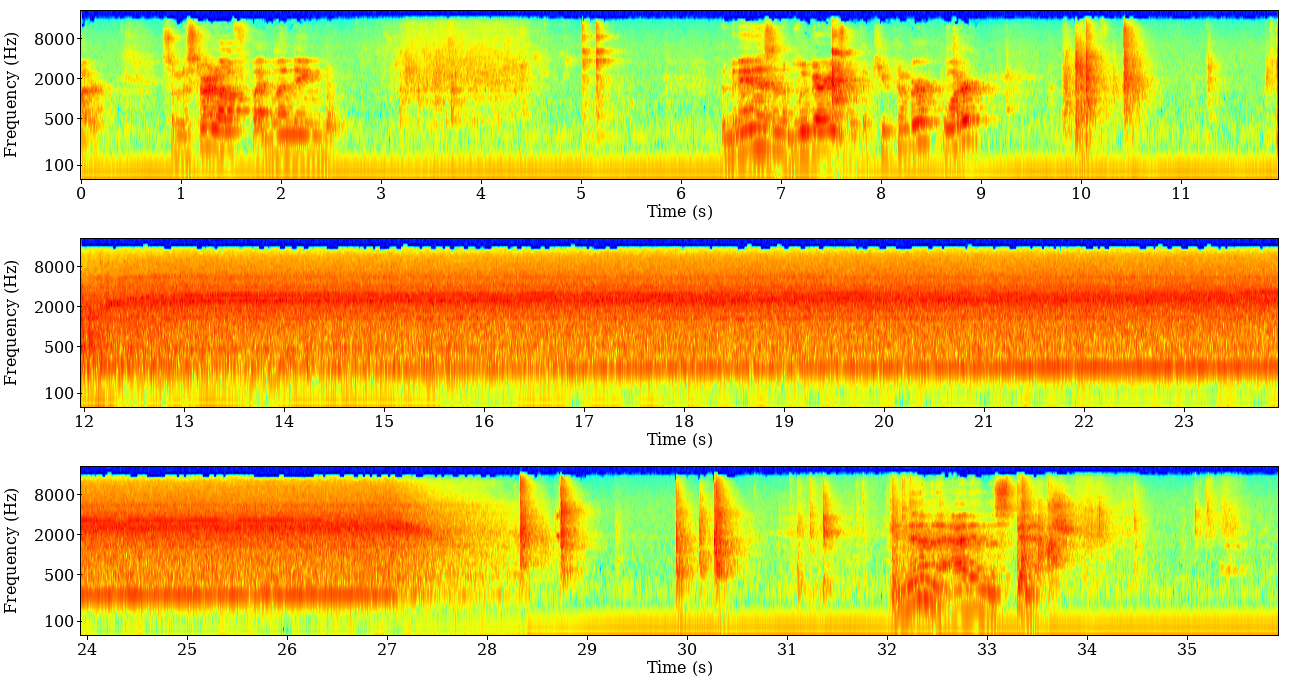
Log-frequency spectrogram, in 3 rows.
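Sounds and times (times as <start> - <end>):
blender running: 11.9 - 28.5.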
